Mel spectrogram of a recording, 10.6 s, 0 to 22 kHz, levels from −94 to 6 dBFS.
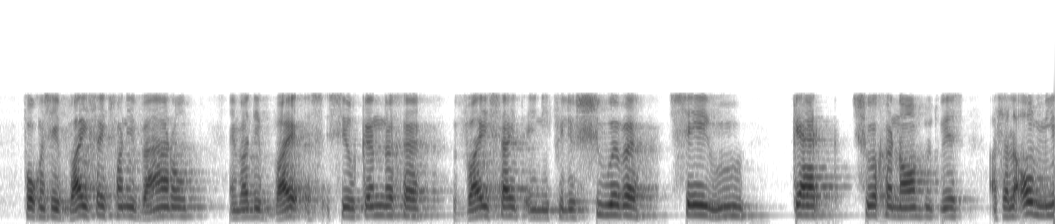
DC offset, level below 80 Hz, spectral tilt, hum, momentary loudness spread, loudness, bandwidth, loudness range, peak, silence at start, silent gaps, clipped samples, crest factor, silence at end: under 0.1%; -78 dBFS; -9.5 dB/octave; none; 14 LU; -22 LUFS; 4 kHz; 2 LU; -6 dBFS; 0.25 s; none; under 0.1%; 18 dB; 0 s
